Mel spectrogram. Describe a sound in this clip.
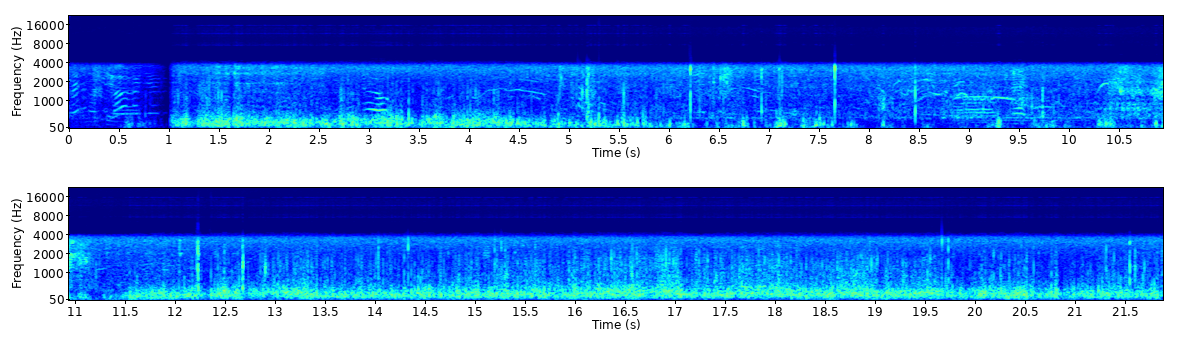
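Wind blows hard outdoors, rumbling loudly.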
